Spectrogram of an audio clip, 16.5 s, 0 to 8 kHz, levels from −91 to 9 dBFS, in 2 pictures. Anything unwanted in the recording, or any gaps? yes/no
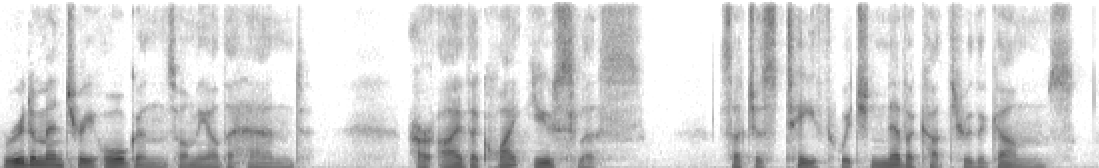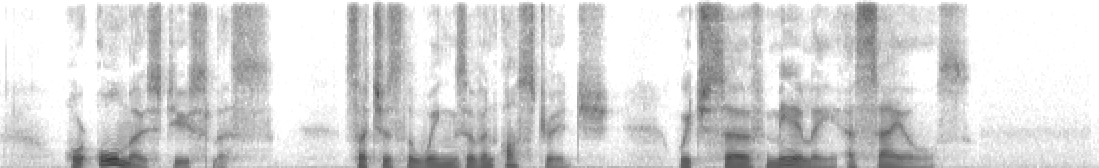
no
